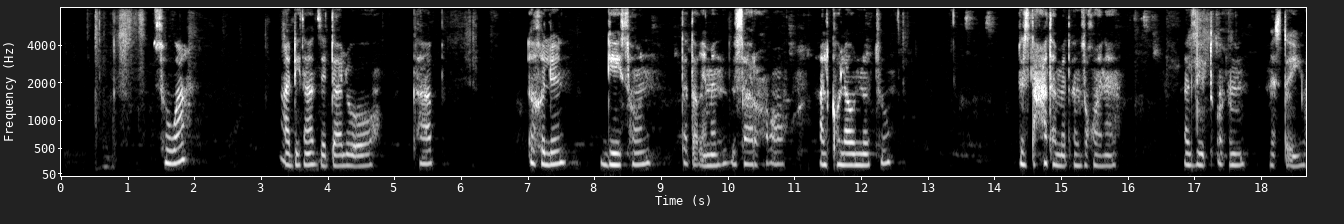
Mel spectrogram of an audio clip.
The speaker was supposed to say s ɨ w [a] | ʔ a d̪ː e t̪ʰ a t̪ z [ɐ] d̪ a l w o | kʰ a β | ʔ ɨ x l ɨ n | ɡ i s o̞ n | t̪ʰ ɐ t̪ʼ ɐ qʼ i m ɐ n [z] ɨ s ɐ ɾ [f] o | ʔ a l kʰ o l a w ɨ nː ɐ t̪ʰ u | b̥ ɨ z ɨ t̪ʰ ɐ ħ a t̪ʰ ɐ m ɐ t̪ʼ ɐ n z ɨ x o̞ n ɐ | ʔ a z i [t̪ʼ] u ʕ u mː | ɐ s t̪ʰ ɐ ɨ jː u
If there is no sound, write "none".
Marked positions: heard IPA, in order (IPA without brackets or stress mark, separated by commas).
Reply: a, ɐ, z, ħ, t̪ʼ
